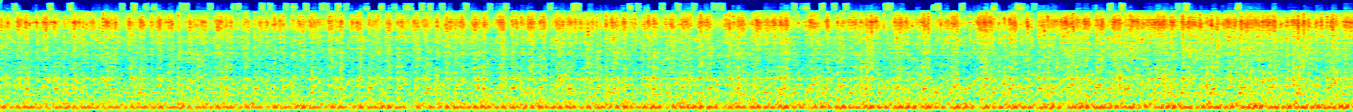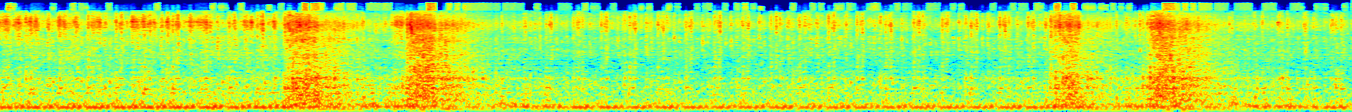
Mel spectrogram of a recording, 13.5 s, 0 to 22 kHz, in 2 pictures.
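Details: Freshly rebuilt small block Chevy 350 (355) for an OBS Chevy truck, on an engine run stand: even lumpy idle with two quick throttle blips that settle smoothly. Normal running.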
